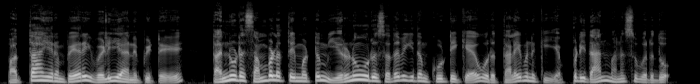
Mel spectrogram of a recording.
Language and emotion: Tamil, disgusted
